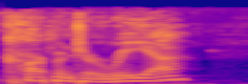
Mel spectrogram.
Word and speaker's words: Carpinteria: If you're from California, you know that little town is actually pronounced Carpinteria.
